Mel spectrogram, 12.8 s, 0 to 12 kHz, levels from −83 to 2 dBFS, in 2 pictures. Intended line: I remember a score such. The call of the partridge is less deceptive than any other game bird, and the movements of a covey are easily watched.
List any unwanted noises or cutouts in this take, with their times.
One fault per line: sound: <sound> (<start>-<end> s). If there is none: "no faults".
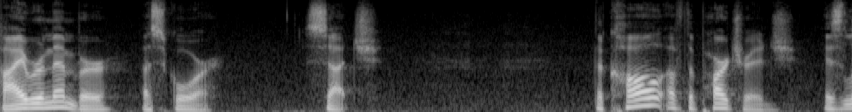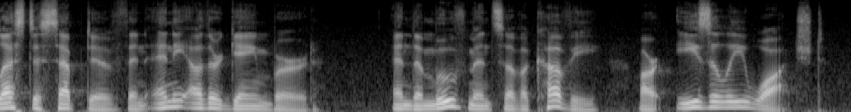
no faults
